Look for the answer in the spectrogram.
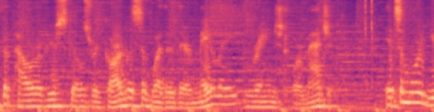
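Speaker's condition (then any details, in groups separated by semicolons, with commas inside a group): No condition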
